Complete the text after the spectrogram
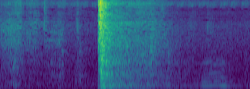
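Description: A loud bang rings out against a metal door.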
